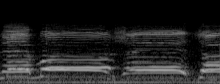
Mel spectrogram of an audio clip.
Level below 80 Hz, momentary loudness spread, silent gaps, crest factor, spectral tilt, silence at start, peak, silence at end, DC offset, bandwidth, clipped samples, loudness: -58 dBFS; 4 LU; none; 12 dB; -4 dB/octave; 0 s; -16 dBFS; 0 s; under 0.1%; 15 kHz; under 0.1%; -29 LUFS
